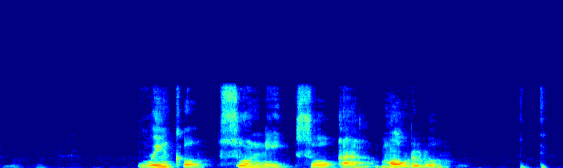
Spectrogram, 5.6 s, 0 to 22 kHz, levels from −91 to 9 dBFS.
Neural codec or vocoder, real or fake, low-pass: codec, 24 kHz, 3 kbps, HILCodec; fake; 10.8 kHz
